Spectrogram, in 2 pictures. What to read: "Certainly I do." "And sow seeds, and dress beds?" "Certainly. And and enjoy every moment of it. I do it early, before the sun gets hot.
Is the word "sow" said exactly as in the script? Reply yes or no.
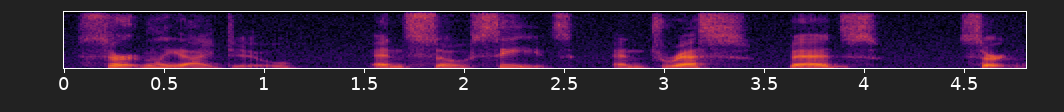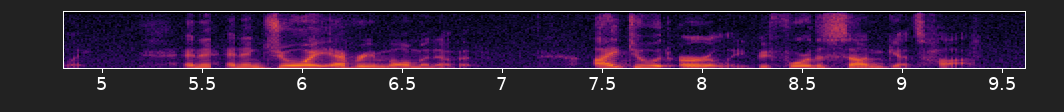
yes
